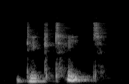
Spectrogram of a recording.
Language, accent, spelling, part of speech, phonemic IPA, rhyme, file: English, Southern England, dictate, verb, /(ˌ)dɪkˈteɪt/, -eɪt, LL-Q1860 (eng)-dictate.wav
- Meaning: 1. To order, command, control 2. To speak in order for someone to write down the words 3. To determine or decisively affect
